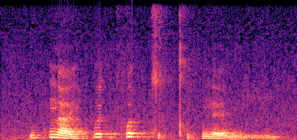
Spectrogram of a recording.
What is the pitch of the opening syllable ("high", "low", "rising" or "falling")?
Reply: rising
